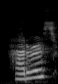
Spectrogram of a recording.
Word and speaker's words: Hatteras: an island called Hatteras hatus rhymes with mattress Holly would tell her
